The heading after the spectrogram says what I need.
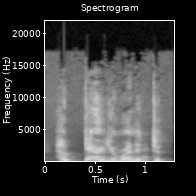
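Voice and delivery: high, loud indignant outburst; indignant queen. Acted. Chrysalis snapping at the strange machine, high and indignant. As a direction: snap at whatever bumped you. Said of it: "Chrysalis began".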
